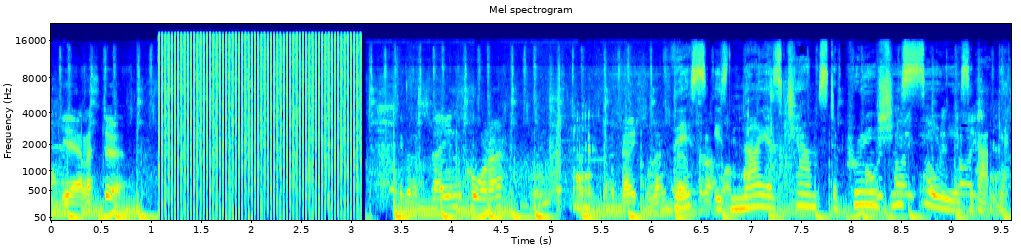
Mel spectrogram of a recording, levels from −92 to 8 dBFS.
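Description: From 1.07 to 3.15 s the sound is replaced by harsh, very loud chattering static, a rapid buzz of noise bursts about 9.3 ms long repeating 31.25 times a second with silence between them. This is a compressed stream played as audio: encoded data from a digital link was treated as ordinary samples instead of being decoded. Each coded frame plays as a burst of noise followed by zero padding, and that frame rhythm points to an AC-3 (Dolby Digital) stream.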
